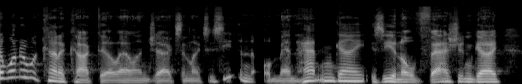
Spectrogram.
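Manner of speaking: ordinary delivery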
